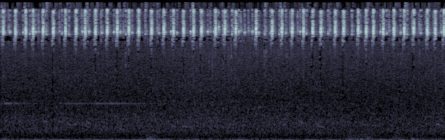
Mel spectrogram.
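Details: Rapid, regularly spaced high chirps from a cicada, pulsing evenly throughout, with a faint steady tone briefly heard early on.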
